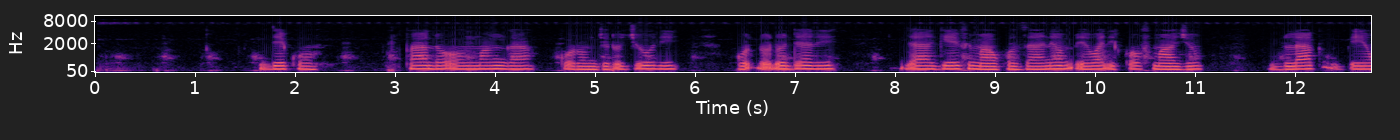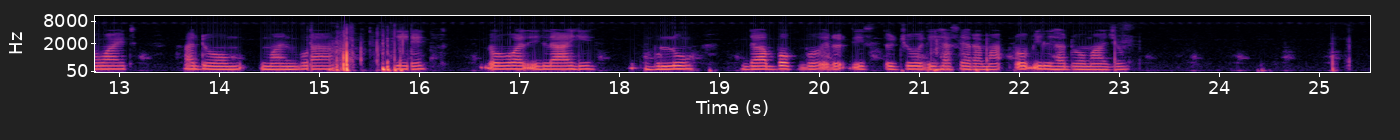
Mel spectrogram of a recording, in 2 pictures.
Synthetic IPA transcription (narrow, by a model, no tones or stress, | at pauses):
dɛkɔ | palɔɔmaŋɡa | kɔɾɔmd͡ʒɛɗɔd͡ʒoːɗi | ɡɔ̰ɗːɔ̰ɗɔdaɾi | daɡefimawkɔzanɛɔmbɛwaɗikɔfmad͡ʒum | blakbɛwajt | hadɔmanbahijɛ | ɗɔwaɗḭlahi | blu | dabɔp̚bɔɓɛ̰ɗɔɗifɗɔd͡ʒoɗiɦasɛɾamaɗɔɓiliɦadɔmad͡ʒum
